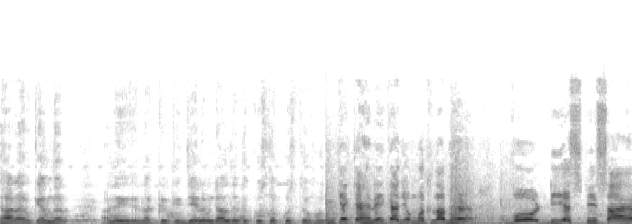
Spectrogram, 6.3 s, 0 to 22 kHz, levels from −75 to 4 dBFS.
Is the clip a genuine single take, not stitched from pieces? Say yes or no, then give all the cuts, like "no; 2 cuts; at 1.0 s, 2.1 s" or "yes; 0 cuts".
no; 1 cut; at 3.2 s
